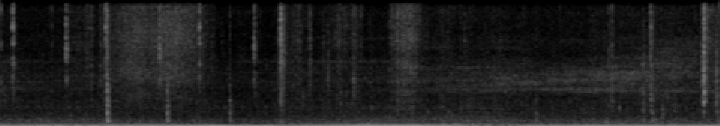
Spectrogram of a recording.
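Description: Car engine and road noise heard from inside the cabin while driving: a steady low rumble with an engine hum, dipping briefly about four seconds in.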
